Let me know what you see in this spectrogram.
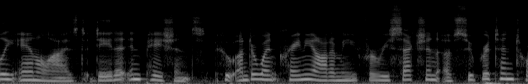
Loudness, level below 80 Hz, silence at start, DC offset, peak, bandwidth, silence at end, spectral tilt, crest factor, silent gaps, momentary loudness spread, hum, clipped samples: -36 LUFS; -50 dBFS; 0 s; under 0.1%; -20 dBFS; 17 kHz; 0 s; -6 dB/octave; 14 dB; none; 7 LU; none; under 0.1%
